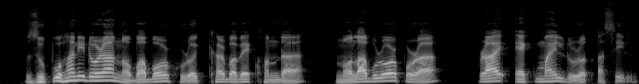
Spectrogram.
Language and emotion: Assamese, neutral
